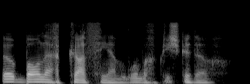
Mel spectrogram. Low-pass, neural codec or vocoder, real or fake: 7.2 kHz; codec, 16 kHz, 0.5 kbps, X-Codec, HuBERT features, trained on balanced general audio; fake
